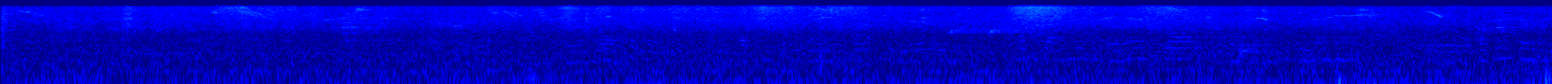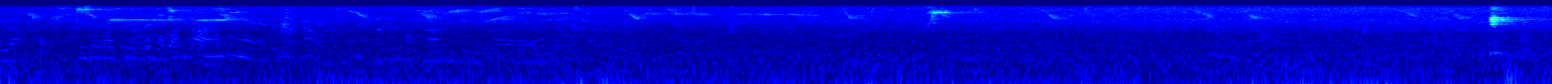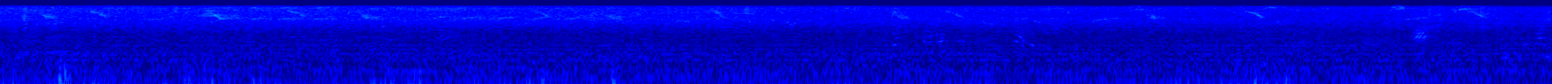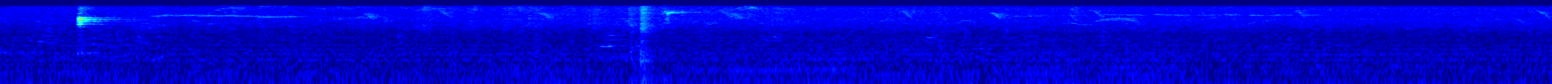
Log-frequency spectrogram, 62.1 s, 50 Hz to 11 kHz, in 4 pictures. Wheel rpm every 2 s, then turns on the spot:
0, 0, 0, 0, 0, 0, 0, 0, 0, 0, 0, 0, 0, 0, 0, 0, 0, 0, 0, 0, 0, 0, 0, 0, 0, 0, 0, 0, 0, 0, 0.
none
